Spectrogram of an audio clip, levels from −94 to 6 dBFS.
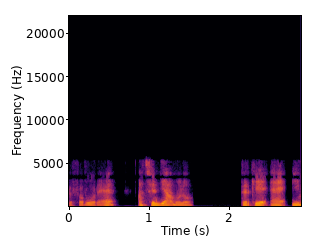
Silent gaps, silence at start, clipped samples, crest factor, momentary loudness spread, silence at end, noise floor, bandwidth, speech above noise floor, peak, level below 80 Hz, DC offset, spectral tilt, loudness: none; 0 s; under 0.1%; 18 dB; 11 LU; 0 s; -86 dBFS; 5.6 kHz; 62 dB; -8 dBFS; -54 dBFS; under 0.1%; -6.5 dB/octave; -26 LUFS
